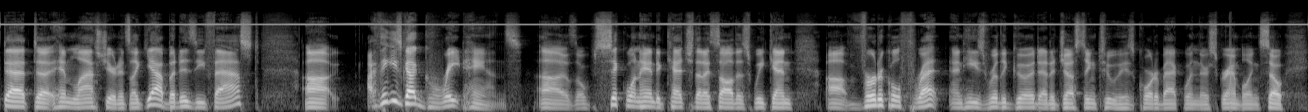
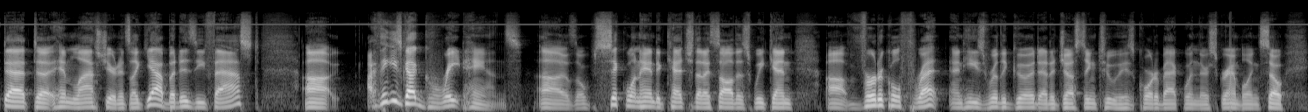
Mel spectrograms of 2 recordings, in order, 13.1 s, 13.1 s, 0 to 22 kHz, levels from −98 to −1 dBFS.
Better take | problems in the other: second | high-pitched whine; loud; throughout; 10 kHz, 6 dB below the speech; faint in the second

